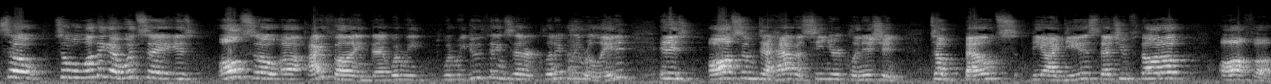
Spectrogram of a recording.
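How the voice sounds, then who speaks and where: In an American accent, a man uses a raised, projected voice at an extremely high pitch, with ordinary pitch variation and a moderate pace. Audible room echo and noticeable background noise surround him. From US East Coast. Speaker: hackathon organizer, bioinformatician. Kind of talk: conference talk.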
